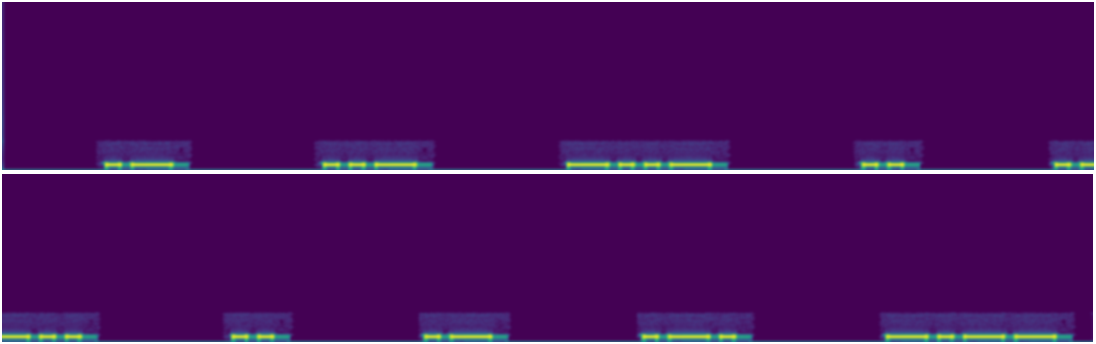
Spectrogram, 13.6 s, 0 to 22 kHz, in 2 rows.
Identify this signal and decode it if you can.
Morse code, heard as a keyed tone, about 15 wpm, spaced as for 7 wpm, 750 Hz. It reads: AUXILIARY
